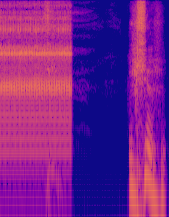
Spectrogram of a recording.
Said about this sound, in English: Where can we get the buzzer? Oh, he just buzzered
